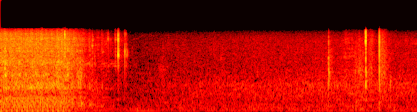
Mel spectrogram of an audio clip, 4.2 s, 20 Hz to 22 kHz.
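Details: 1999 BMW R1100RT-P idling, camera on top at the handlebar base: fast, dry mechanical rattle from the engine, loud briefly then fading.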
